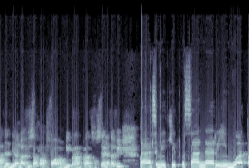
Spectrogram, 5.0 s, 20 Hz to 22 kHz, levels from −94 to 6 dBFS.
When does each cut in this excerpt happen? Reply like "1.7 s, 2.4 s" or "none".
2.8 s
